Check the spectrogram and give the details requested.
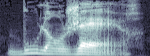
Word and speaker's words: boulangère: Remember, when you get this e plus this accent grave, you pronounce it like eh, really open eh sound. Okay, so boulanger, boulanger, and then feminine form, boulangère, boulangère. Same thing, don't insist too much on the final e, boulangère.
